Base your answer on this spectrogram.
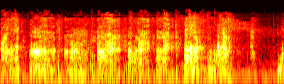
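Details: Playful growling from six-month-old Central Asian Shepherd puppies, litter O, celebrating their birthday: rough, throaty growl-barks repeated in quick bursts about every half second, rising and falling in loudness throughout.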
